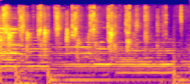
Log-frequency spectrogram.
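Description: A studio group claps together on a variety show, a dense, steady patter of applause mixed with loud background music throughout.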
